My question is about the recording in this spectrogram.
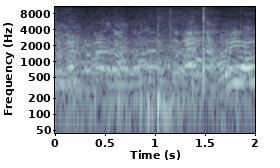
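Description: Several voices shouting and calling out on a soccer field, overlapping, with one or two short sharp knocks near the middle.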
